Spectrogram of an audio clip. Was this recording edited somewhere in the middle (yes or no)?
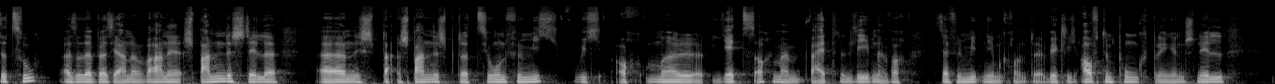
no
